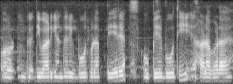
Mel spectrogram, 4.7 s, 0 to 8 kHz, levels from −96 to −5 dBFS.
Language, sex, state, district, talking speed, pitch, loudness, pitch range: Hindi, male, Bihar, Patna, 205 wpm, 135 Hz, -17 LUFS, 130-135 Hz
